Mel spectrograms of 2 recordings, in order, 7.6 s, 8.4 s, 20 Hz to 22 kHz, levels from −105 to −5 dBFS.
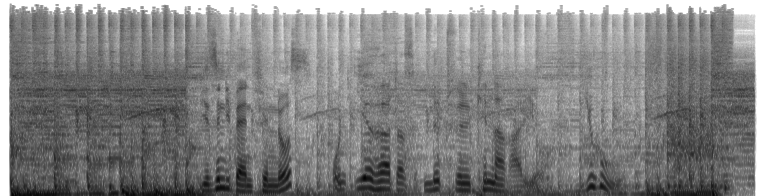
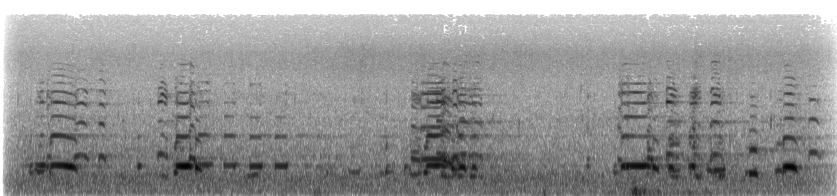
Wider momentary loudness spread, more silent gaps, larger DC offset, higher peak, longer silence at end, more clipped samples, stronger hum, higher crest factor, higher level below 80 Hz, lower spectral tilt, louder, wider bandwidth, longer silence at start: second, 11 LU vs 20 LU; neither; neither; about the same, -2 dBFS vs -4 dBFS; about the same, 0.1 s vs 0.15 s; neither; neither; about the same, 16 dB vs 16 dB; first, -22 dBFS vs -48 dBFS; about the same, -5 dB/octave vs -4 dB/octave; about the same, -19 LUFS vs -20 LUFS; first, 19.5 kHz vs 12.5 kHz; about the same, 0.1 s vs 0.15 s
